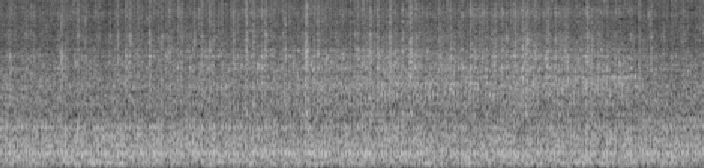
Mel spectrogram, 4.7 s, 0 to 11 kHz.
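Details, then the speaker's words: 1998 Chevrolet Cheyenne K2500 (GMT400) with flickering battery light, heard through a stethoscope on the alternator: constant gritty whir with a rough, hissy top end over idle; worn alternator bearing, replaced. "If we come under the hood, there's definitely a noise coming from what sounds like the alternator."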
